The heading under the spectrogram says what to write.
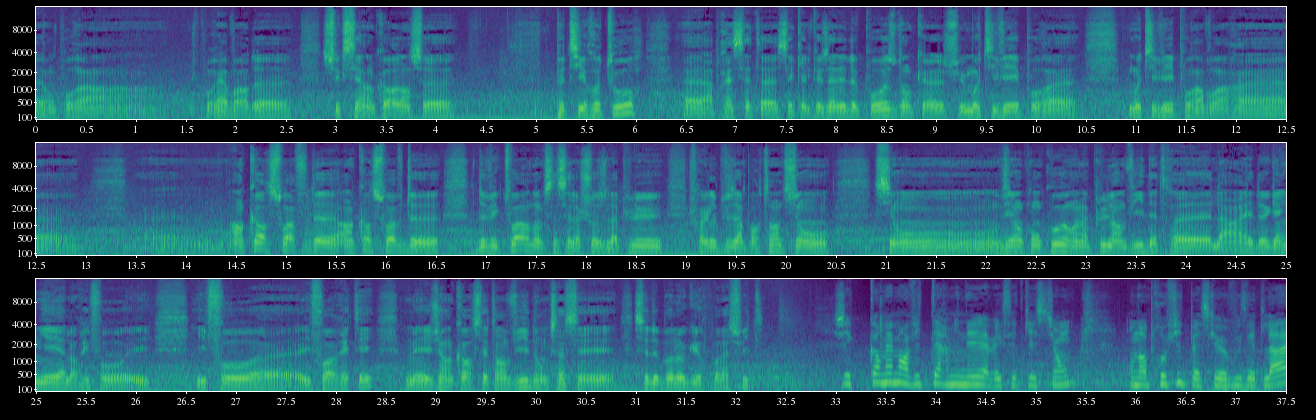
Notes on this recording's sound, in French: Cet épisode on l’a enregistré il y a un mois lors du CHI de Genève. Nous avons été reçues par la maison Hermes Sellier nous avons installé nos micros dans leur loge absolument sublime.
